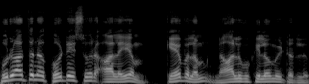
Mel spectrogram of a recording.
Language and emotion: Telugu, neutral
